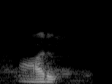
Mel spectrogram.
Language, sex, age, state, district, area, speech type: Tamil, male, 18-30, Tamil Nadu, Perambalur, rural, read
